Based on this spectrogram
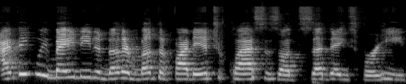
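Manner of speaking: plain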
